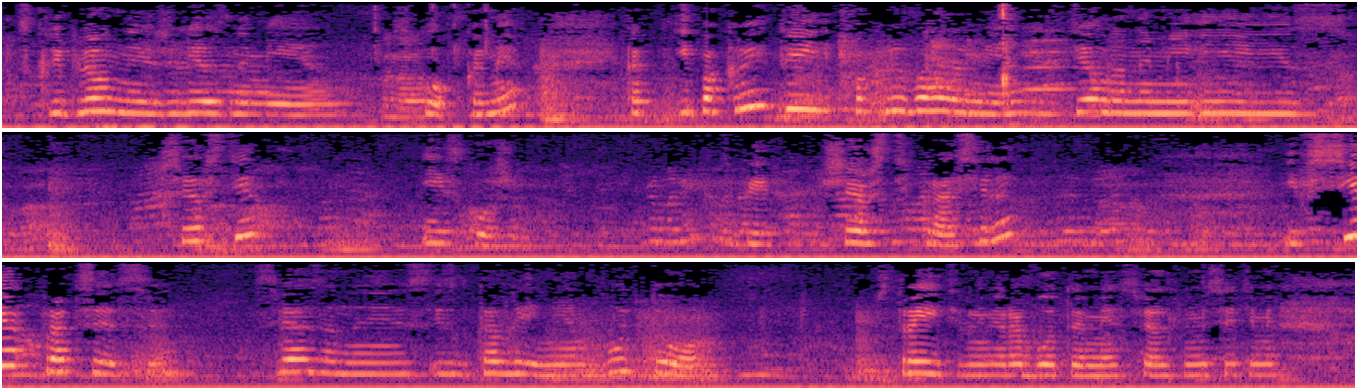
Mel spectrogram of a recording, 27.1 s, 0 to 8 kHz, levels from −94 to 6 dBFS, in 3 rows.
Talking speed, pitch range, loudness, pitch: 65 wpm, 220-275 Hz, -19 LUFS, 245 Hz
